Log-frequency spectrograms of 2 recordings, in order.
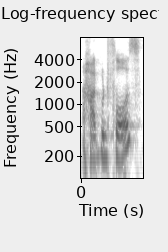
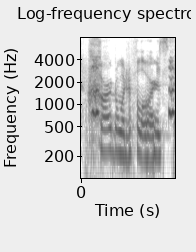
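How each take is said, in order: First: "Hardwood" sans r, hɑdwʊd, "floors" as flɔz; non-rhotic hardwood. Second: "Hardwood" with a strong American r, slow, laughing. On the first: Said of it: "Say, uh, hardwood?". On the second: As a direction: roll out "Hardwood floors" with hard r's. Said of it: "it's spelled hardwood". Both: Shown as a demonstration.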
